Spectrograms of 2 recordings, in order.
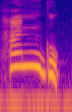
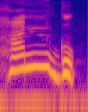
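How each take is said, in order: The two takes are said the same way.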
